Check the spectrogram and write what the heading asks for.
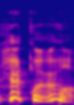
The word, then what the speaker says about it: Hakka: people, these Kejiaoren, or Hakka, as Kejia is pronounced in Cantonese, lived side by side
